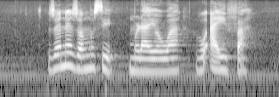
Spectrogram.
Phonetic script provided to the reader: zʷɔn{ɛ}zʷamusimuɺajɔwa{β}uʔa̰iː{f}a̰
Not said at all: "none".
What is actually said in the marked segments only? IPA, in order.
ɛ, β, f

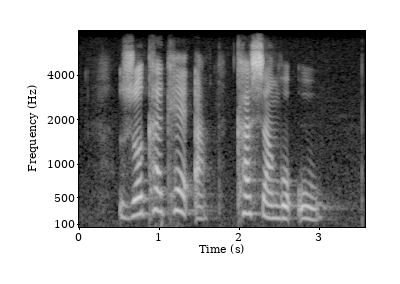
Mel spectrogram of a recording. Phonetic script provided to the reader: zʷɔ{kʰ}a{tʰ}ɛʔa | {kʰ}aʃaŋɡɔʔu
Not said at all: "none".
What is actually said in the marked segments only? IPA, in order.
kʰ, kʰ, kʰ

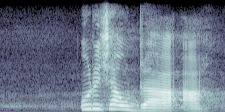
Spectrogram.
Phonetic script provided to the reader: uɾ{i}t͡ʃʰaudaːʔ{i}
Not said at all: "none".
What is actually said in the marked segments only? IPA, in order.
i, a

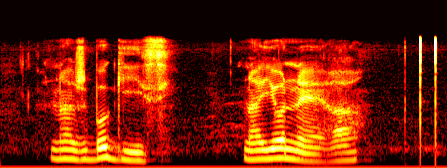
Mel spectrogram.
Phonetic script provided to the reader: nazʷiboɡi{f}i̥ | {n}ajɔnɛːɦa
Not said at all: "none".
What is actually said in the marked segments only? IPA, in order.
s, n

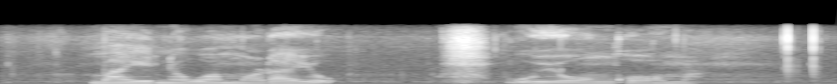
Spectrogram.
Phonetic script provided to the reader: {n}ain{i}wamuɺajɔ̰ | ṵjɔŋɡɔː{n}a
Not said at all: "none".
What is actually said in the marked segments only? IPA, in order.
m, ɛ, m

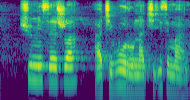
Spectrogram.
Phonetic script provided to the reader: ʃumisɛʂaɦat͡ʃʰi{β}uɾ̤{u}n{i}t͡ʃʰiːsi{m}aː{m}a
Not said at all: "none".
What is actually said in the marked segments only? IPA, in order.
β, u, a, m, n

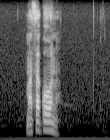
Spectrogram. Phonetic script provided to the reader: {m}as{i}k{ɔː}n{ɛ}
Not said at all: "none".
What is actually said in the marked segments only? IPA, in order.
m, a, ɔː, a

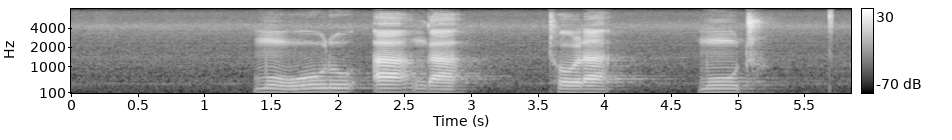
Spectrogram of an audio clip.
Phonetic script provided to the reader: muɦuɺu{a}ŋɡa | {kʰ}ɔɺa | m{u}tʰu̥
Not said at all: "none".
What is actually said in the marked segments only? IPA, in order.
a, tʰ, uː

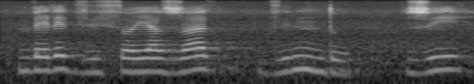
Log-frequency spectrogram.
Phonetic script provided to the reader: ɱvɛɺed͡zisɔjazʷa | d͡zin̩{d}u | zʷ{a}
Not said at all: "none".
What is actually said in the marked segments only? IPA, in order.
d, i

